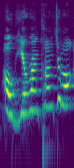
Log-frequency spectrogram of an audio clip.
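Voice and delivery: high, fast, laughing mock of the doctor. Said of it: "mocking doctor".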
